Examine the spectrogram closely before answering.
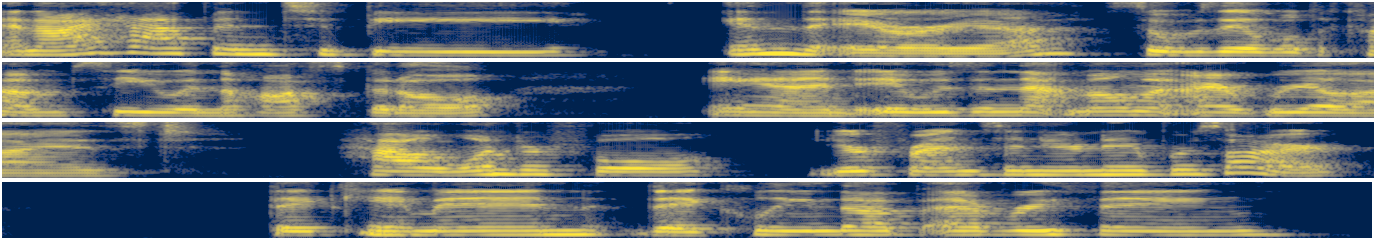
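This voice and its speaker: This woman talks in a normal speaking voice, pitched in the middle range. She keeps a moderate pace and her pitch shifts in an ordinary way. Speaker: podcast host. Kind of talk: casual interview conversation.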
